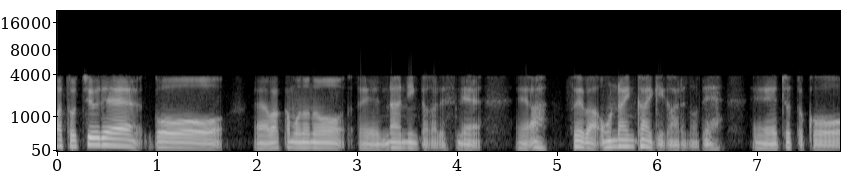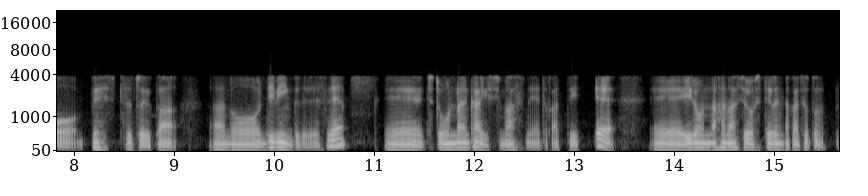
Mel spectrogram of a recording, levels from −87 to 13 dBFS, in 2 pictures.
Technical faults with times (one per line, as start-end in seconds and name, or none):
15.06-15.12 packet loss with pitch repetition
